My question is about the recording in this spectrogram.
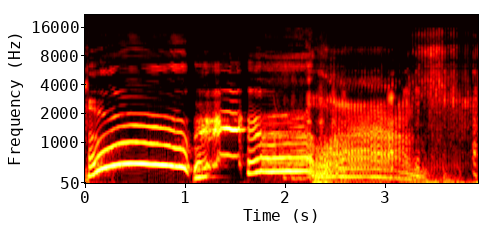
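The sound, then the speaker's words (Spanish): A human voice imitates an animal cry, a long strained groaning call followed by a few shorter honking, braying bursts that break into a rough, noisy roar before trailing off. “haber escuchado los horripilantes gritos de la bestia durante toda la noche descritos como una mezcla entre un ladrido apagado de un perro con los chillidos de un burro y los relinchos de un caballo, güey.”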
